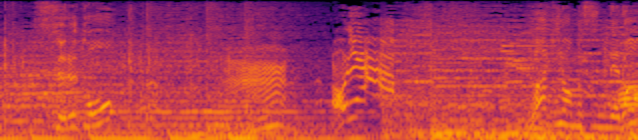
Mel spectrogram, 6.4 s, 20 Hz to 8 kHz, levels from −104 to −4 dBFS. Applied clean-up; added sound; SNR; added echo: none; none; none; none.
